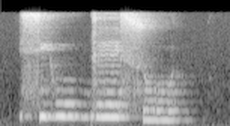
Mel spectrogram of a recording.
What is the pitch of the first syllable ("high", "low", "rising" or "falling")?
high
